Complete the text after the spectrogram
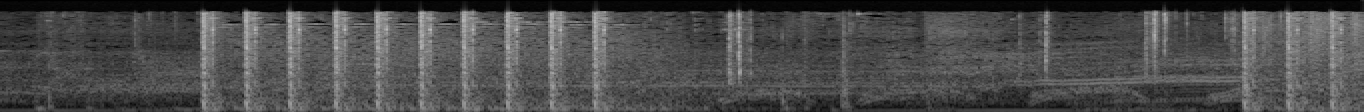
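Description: A gun fires rapid shots in quick bursts.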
